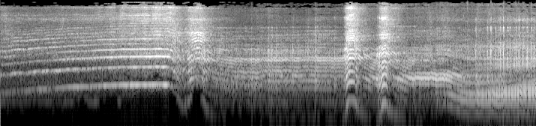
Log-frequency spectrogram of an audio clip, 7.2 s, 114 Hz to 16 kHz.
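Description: XRAY XB9 1/8-scale nitro buggy's REDS glow engine revving up in a long rising whine, then dipping and climbing again. Two quick sharp throttle blips come about two thirds of the way in, the loudest moments, before the engine settles to a steadier high-pitched idle near the end.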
